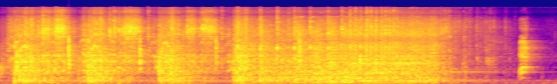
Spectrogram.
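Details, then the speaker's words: Craftsman two-stroke string trimmer, fuel dribbled in, choke off: pull-start catches and buzzes rough for about four seconds, then dies; has spark but starves for fuel, primer bulb or broken internal fuel line suspected. "it will run but it's got a fuel issue it's that primer bulb"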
